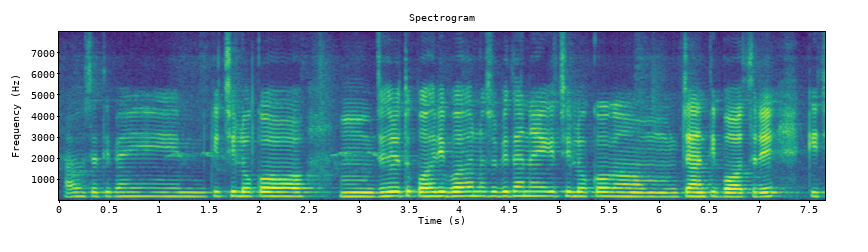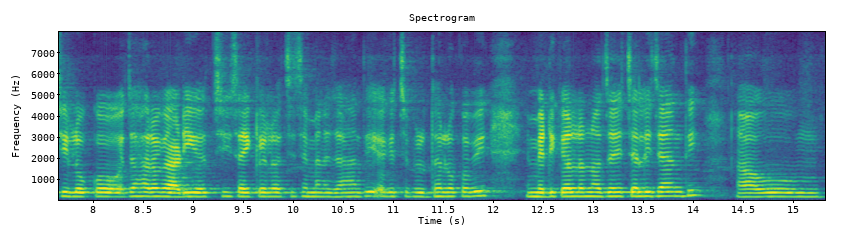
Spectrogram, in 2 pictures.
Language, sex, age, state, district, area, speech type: Odia, female, 60+, Odisha, Dhenkanal, rural, spontaneous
